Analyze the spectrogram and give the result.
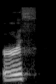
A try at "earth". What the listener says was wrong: you kind of say earth, and you don't say the part all the way. So let me just say earth. Earth. Yeah, it's like you're saying the, like at the end of it. So the earth. No, it's the TH sound, like the, like THE. Earth.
